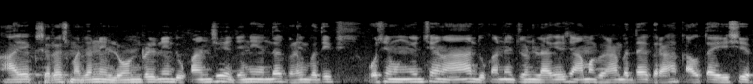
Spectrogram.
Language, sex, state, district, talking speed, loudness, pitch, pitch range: Gujarati, male, Gujarat, Gandhinagar, 200 wpm, -15 LUFS, 115 Hz, 110-120 Hz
